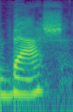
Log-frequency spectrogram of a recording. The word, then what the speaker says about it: VASH: all on camera that's great um uh the Vash um veterans assistants supportive vouchers am I saying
